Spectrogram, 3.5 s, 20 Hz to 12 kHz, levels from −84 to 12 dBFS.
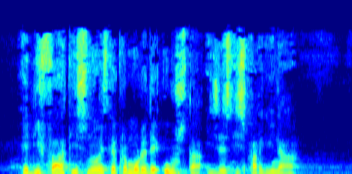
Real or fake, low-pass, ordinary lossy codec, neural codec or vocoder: real; 9.9 kHz; AAC, 32 kbps; none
